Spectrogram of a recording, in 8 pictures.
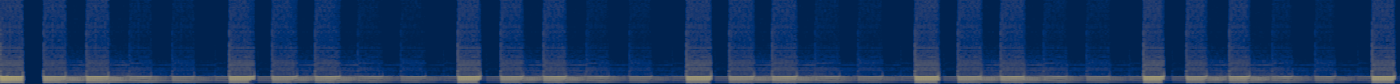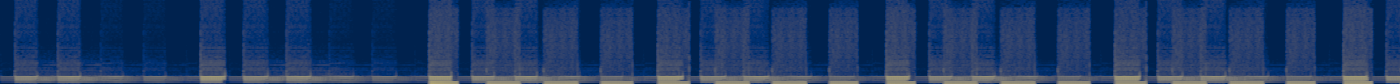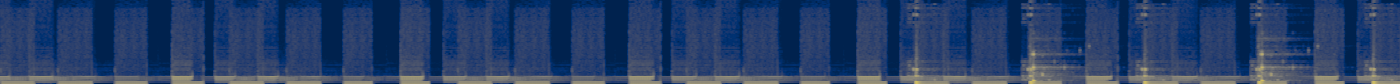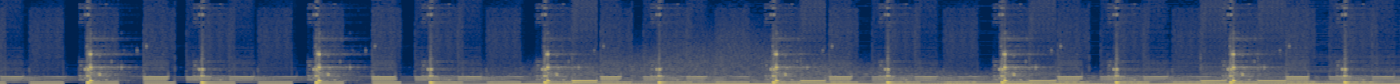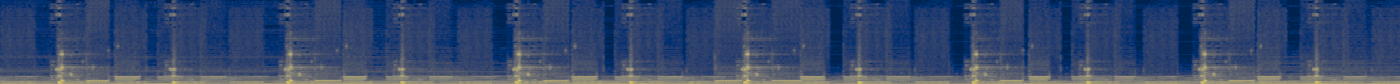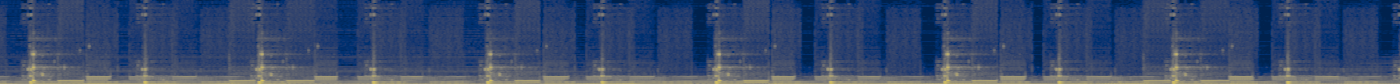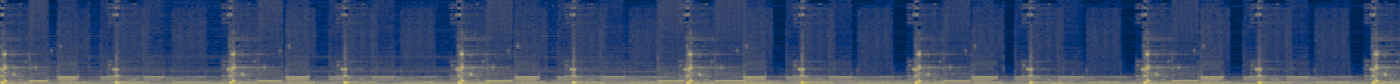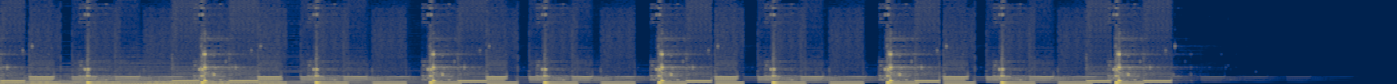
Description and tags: Short tune I made while messing around with music for podcasting. All made in ProTools.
